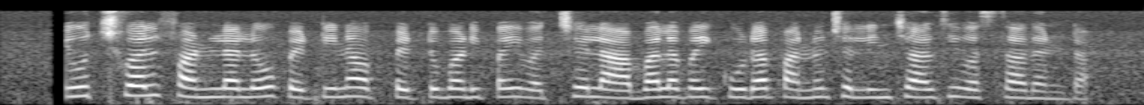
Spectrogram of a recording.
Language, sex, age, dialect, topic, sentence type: Telugu, female, 25-30, Telangana, banking, statement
